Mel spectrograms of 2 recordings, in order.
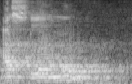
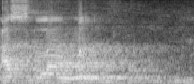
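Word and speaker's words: فأسلمُ: Kemudian kata-kata fa aslam ini mimnya di damah aslamu yang artinya saya selamat dari gangguan setan. Sebagian orang membacanya dengan fathah. Aslama.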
